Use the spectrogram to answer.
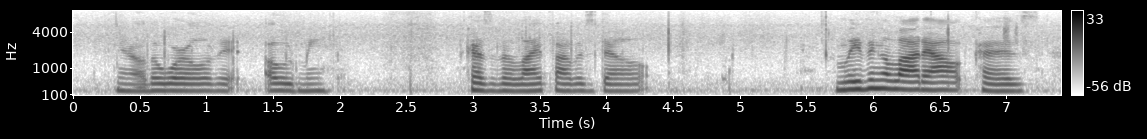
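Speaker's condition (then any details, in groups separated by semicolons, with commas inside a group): No condition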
